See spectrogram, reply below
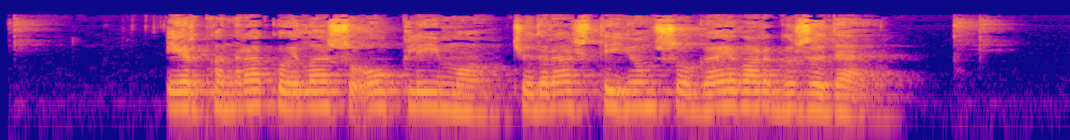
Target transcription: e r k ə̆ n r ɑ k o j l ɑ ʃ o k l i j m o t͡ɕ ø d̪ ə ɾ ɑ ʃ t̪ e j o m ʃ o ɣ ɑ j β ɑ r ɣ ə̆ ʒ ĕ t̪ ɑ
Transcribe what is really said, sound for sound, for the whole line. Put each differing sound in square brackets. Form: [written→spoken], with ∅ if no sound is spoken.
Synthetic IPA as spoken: e r k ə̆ n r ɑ k o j l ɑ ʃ o k l i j m o t͡ɕ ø d̪ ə ɾ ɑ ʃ t̪ e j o m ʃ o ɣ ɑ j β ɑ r ɣ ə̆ ʒ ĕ [t̪→d̪] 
